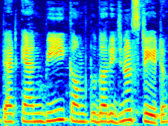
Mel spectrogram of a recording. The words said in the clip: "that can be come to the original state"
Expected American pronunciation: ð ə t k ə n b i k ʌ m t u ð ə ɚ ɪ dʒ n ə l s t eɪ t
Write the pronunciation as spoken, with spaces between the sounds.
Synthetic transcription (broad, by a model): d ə t k ə n b i k ʌ m t u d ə ɚ ɪ dʒ n ə l s t eɪ t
